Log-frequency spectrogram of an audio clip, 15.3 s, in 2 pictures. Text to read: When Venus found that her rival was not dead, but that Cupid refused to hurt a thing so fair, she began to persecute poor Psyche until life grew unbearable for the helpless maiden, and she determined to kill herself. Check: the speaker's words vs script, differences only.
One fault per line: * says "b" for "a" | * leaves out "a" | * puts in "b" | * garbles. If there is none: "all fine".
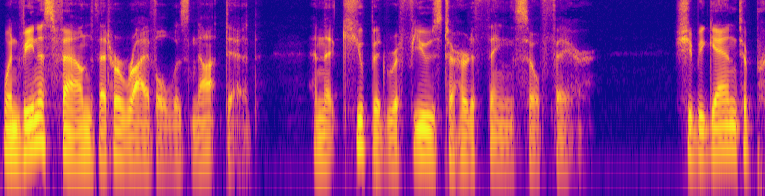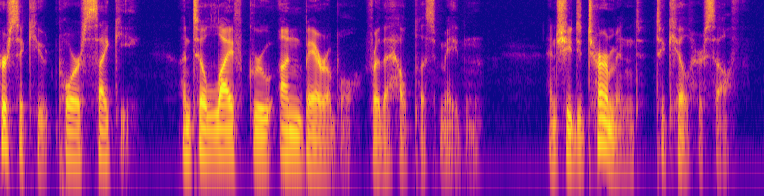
* says "and" for "but"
